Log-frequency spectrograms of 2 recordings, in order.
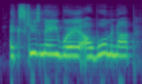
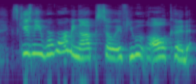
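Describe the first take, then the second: First: Loud, high, badly faked British accent; Daniel Craig. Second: Imitated announcement in own accent, high and loud; accent dropped. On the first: Actor shooing sponsors during warm-up, imitated in a poor British accent. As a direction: project a botched British accent from the stage. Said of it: "should I do his accent?". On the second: Actor addressing people in the house, retold loudly without the accent. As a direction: project it without putting on the accent. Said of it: "I'm not gonna do it".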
